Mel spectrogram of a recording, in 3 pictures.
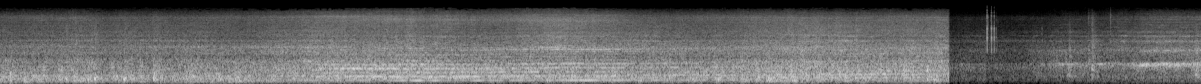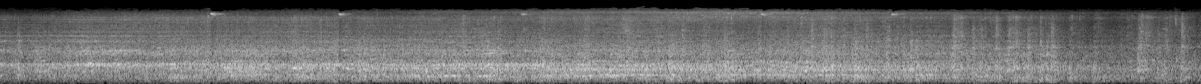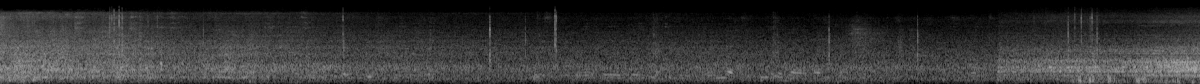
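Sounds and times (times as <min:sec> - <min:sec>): electric train running past: 0:00.0 - 0:25.0, 0:34.0 - 0:36.0
train departing: 0:00.0 - 0:28.7, 0:29.3 - 0:36.0
wheels clicking over rail joints: 0:11.9 - 0:26.2.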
